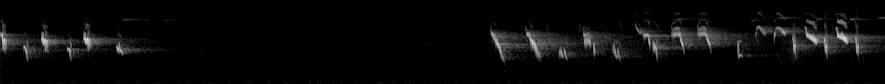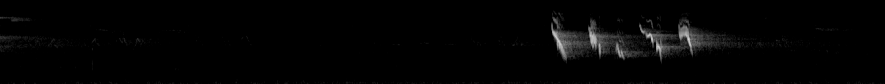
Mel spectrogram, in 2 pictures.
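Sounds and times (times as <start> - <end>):
Bahama Mockingbird singing: 4.9 - 8.9, 14.4 - 15.9.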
